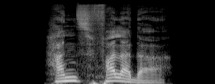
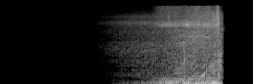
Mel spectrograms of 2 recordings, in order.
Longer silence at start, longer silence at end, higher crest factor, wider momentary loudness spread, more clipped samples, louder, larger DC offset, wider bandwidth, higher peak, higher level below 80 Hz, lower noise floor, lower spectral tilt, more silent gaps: second, 0.5 s vs 1.1 s; first, 0.45 s vs 0.3 s; second, 16 dB vs 24 dB; second, 9 LU vs 19 LU; neither; about the same, -19 LUFS vs -19 LUFS; neither; about the same, 17.5 kHz vs 16.5 kHz; second, -4 dBFS vs 0 dBFS; about the same, -36 dBFS vs -34 dBFS; second, -51 dBFS vs under -90 dBFS; first, -5 dB/octave vs -2 dB/octave; neither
